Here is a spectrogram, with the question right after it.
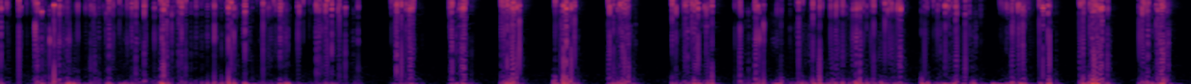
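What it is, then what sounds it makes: Textured glass wine bottle. Long nails quickly scratch the rose-textured base of a large, hollow, clear glass rose-shaped wine bottle that appears empty. A dense run of scratching gives way to a rapid series of separate short scrapes. Each scrape is bright and hissy over a faint low rumble.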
